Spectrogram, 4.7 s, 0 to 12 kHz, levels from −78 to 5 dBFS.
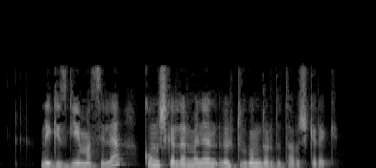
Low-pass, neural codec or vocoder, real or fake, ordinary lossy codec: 7.2 kHz; codec, 16 kHz, 0.9 kbps, LongCat-Audio-Codec; fake; MP3, 32 kbps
